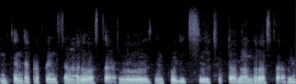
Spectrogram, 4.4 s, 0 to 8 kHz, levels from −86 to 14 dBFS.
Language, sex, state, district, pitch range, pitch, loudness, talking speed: Telugu, female, Andhra Pradesh, Guntur, 160-165 Hz, 160 Hz, -16 LUFS, 120 wpm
